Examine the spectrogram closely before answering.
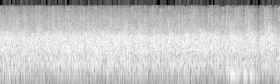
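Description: Theatre audience applauding steadily after a musical number ends.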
